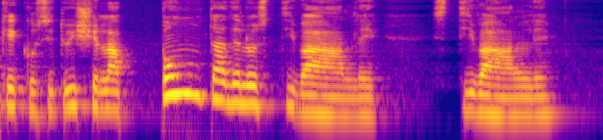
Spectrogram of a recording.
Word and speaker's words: costituisce: La Calabria è la regione che costituisce la punta dello stivale.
